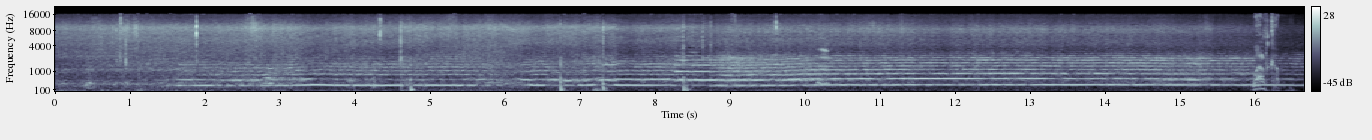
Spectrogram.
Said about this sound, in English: All right. This is the British hum.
